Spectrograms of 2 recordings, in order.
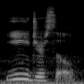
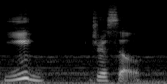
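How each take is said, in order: First: The G sound is light and unemphasized. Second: The G sound is strongly emphasized. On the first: This is the common outside reading of the name. The speaker calls it wrong. "most people thought it was" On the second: This is how the native speakers say the name. The speaker calls it right. "They they emphasize the G part of it"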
